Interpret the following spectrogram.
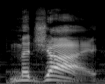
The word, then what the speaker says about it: Maggie: did indeed leave a name Maggie but is pronounced Magi he was a fan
